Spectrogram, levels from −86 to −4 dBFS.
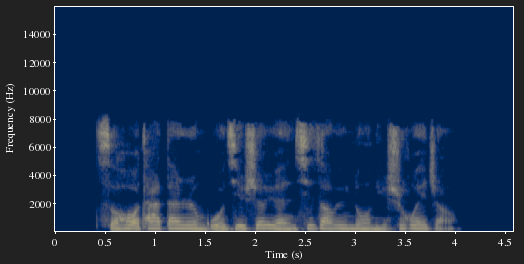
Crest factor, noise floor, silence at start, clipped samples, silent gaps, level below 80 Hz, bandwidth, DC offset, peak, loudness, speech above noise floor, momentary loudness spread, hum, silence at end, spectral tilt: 18 dB; -88 dBFS; 0.4 s; under 0.1%; none; -78 dBFS; 8.4 kHz; under 0.1%; -20 dBFS; -36 LUFS; 51 dB; 7 LU; none; 0.6 s; -3.5 dB/octave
